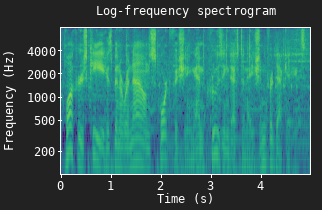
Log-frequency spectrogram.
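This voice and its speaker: Expressive male nature documentary narrator. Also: medium pitch, normal speed. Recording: narration over music bed. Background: music.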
